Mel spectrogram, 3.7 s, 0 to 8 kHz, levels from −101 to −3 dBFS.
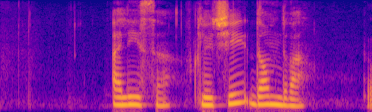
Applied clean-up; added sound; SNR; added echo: none; none; none; none.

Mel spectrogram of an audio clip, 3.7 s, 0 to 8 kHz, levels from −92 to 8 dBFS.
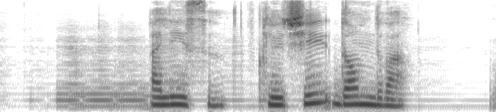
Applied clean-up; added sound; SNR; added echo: neural mask model RNNoise.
